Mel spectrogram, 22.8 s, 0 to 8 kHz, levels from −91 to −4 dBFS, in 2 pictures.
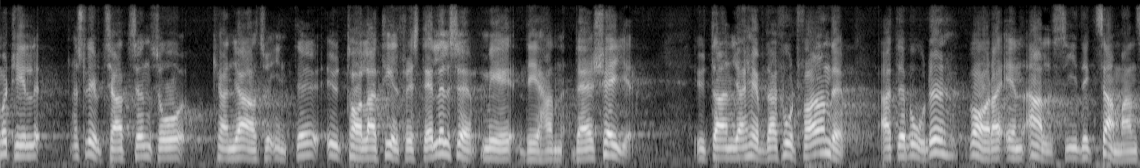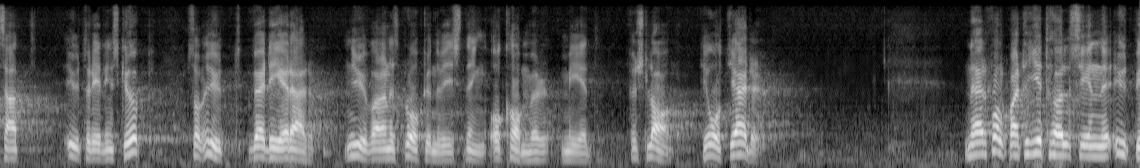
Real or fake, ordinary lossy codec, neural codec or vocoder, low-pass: fake; none; codec, 24 kHz, 3.1 kbps, DualCodec; 7.2 kHz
